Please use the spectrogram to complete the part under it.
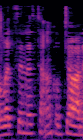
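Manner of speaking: normal talking voice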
